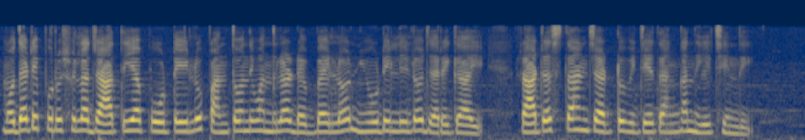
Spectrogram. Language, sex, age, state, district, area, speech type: Telugu, female, 18-30, Telangana, Mahbubnagar, urban, read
